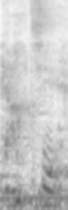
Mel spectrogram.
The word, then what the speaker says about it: Cartier: I can expect that you wouldn't pronounce it with a really French way, like Cartier.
